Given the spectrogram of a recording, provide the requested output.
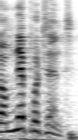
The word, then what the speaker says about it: omnipotent: one more time and write the word potent right next to it and you create a new word it's the word omn poent we pronounce it omnipotent it's the name God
